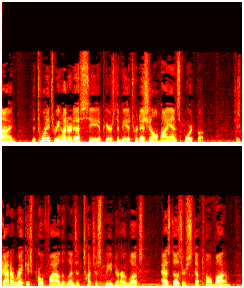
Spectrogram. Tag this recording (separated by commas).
Music, Speech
